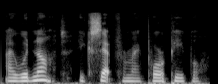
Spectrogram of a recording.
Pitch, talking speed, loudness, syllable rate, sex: 155 Hz, 190 wpm, -17 LUFS, 5.2 syllables/s, female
